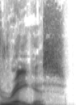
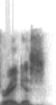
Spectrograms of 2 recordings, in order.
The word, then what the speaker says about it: Ragus: It's Ragus. Ragus. Ah, there it is, Ragus. It's pronounced like Vegas, Ragus.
